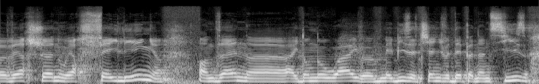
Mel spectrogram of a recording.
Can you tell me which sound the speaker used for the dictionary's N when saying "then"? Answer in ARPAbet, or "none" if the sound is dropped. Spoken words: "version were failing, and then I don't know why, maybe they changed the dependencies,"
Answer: N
